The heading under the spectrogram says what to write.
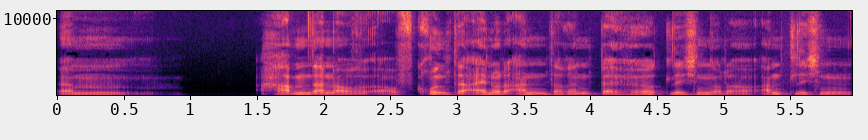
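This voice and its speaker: A man speaks at a fairly slow pace in a medium pitch with ordinary variation and a dark, mellow tone. The recording is very clean, with a silent background. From Stuttgart, Germany. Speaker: sporting director, restaurateur. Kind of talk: casual chat. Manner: hesitant, many fillers.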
